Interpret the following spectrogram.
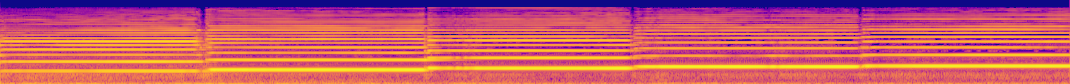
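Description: Solo violin playing an A major scale slowly upward, bowed notes of about two seconds each stepping up through D, E, F sharp and G sharp to the high A, which is held.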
